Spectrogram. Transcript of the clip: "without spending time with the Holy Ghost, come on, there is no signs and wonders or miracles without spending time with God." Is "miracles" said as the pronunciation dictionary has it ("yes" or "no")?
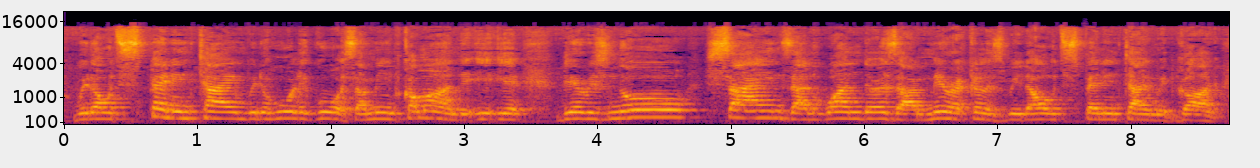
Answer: yes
